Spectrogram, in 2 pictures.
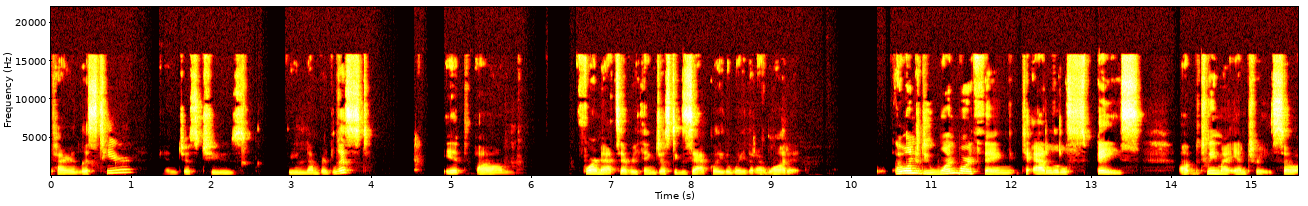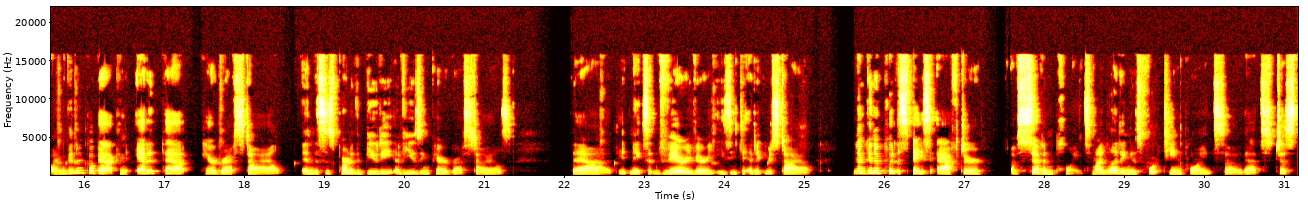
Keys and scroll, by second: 28.3 7.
